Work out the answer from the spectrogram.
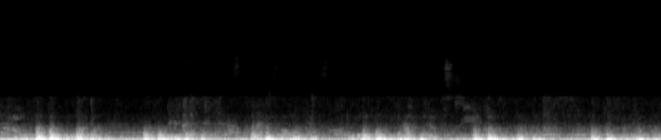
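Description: Steady running noise heard from inside a Bangkok BTS Skytrain carriage moving along the elevated track, with a low hum that drops away about two seconds in.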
